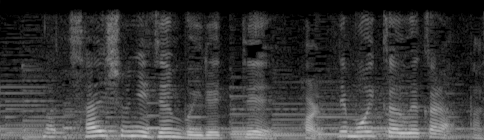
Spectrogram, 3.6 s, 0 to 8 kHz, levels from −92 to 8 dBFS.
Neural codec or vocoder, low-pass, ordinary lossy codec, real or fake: none; 7.2 kHz; none; real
